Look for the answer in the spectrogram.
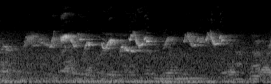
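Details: Red-whiskered bulbul in the counted-phrase song style, nap dok: bright, bouncy whistled phrases rising and falling, delivered in quick linked runs, over a low steady hum.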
